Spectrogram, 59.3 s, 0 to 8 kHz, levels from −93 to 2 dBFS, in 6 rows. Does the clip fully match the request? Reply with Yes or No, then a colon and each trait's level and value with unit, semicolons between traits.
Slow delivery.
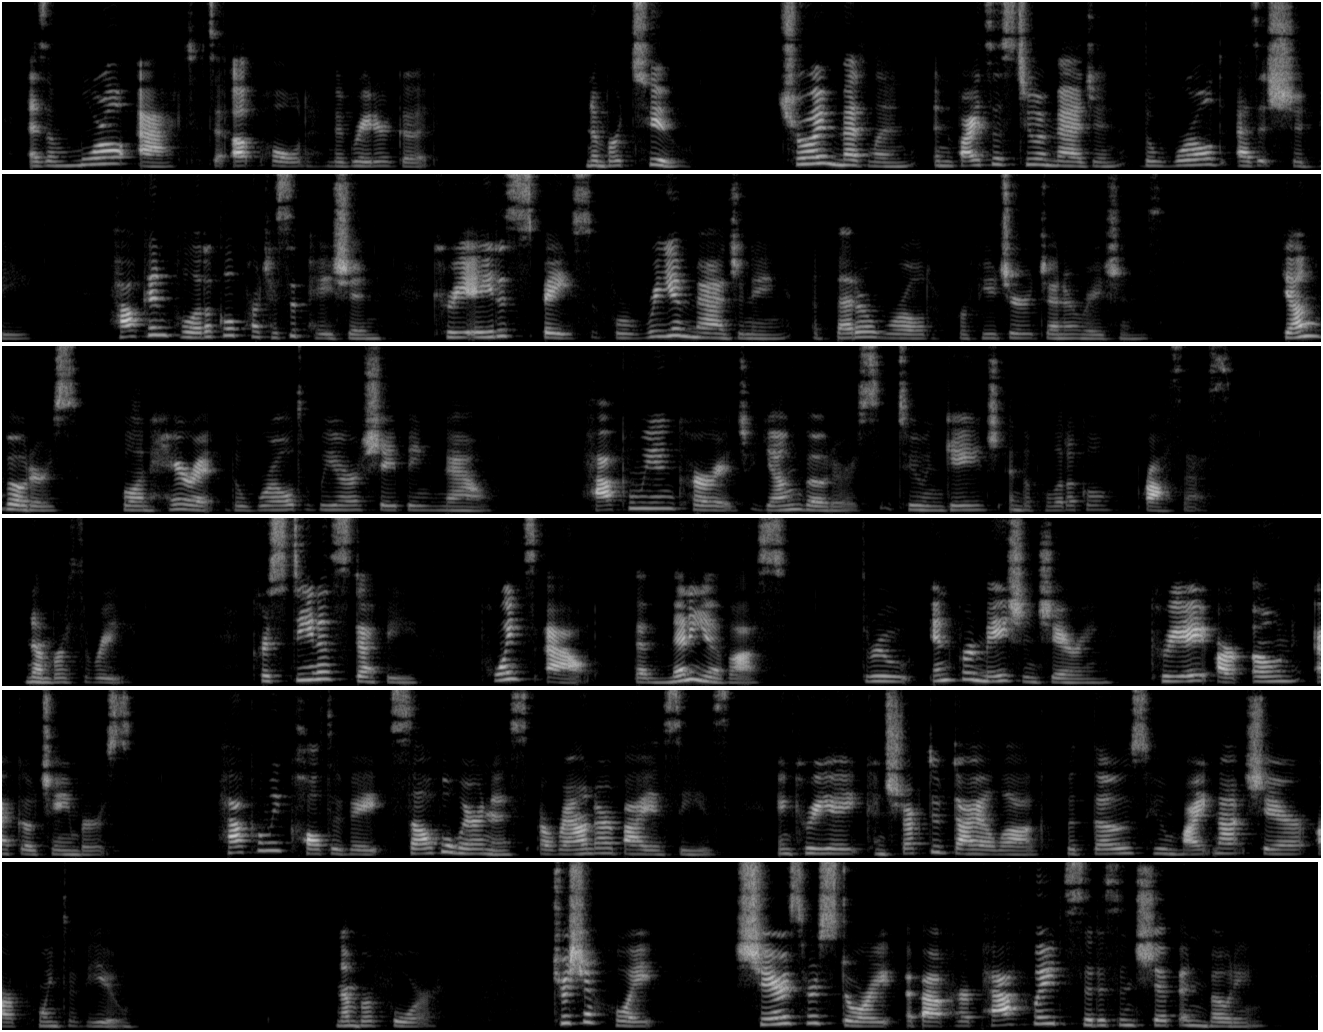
Yes: slow, 115 wpm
